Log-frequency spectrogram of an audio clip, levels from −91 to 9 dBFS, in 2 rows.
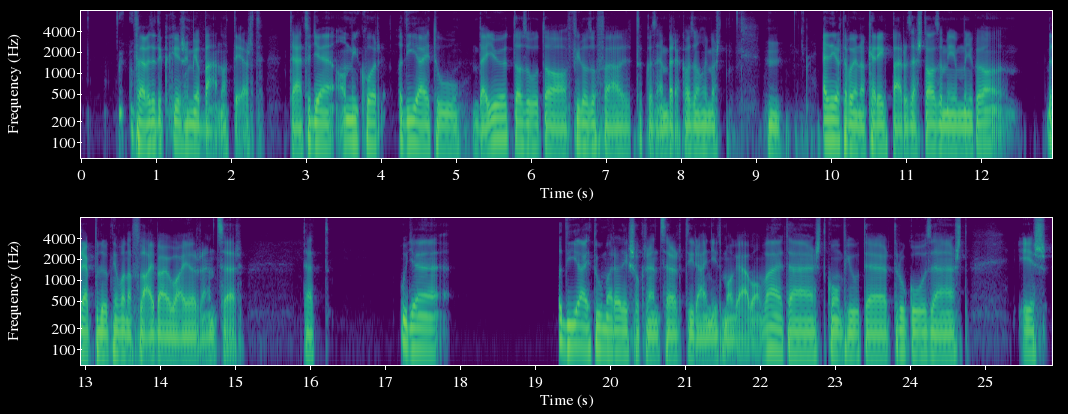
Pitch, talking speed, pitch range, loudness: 90 Hz, 115 wpm, 85-105 Hz, -22 LUFS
